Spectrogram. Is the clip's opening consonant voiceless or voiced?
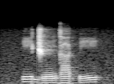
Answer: voiced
